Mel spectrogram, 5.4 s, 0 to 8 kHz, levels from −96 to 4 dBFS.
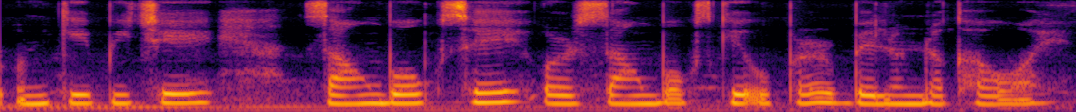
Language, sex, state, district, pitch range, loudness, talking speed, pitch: Hindi, female, Arunachal Pradesh, Papum Pare, 225-240 Hz, -19 LUFS, 155 wpm, 230 Hz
